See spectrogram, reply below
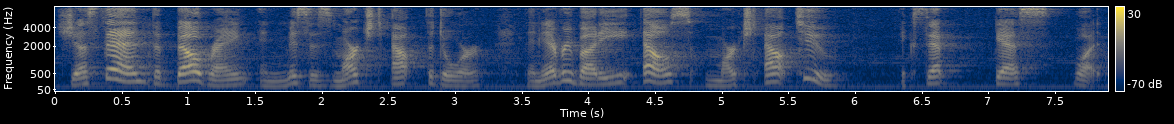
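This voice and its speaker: Animated, bright-voiced woman reading a children's story. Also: fairly low pitch, a little slow. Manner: animated, acts out the dialogue. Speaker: reader of a children's book. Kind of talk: expressive children's read-aloud.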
